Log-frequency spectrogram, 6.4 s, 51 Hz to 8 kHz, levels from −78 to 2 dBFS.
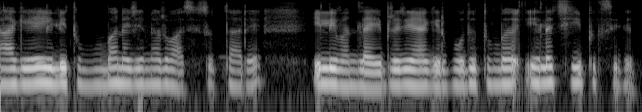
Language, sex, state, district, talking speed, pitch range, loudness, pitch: Kannada, female, Karnataka, Bellary, 130 wpm, 170-185 Hz, -25 LUFS, 180 Hz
